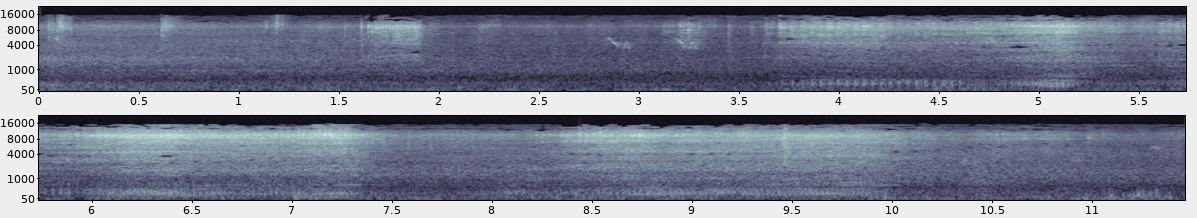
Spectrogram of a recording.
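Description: Outdoor street noise of passing vehicles, a low rumble that swells louder several times from about four seconds in.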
